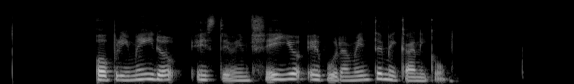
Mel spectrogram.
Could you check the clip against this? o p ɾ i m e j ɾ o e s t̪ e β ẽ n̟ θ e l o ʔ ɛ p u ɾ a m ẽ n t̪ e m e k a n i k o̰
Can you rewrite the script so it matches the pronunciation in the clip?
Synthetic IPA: o p ɾ i m e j ɾ o e s t̪ e β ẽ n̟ θ e ʎ o ʔ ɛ p u ɾ a m ẽ n t̪ e m e k a n i k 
